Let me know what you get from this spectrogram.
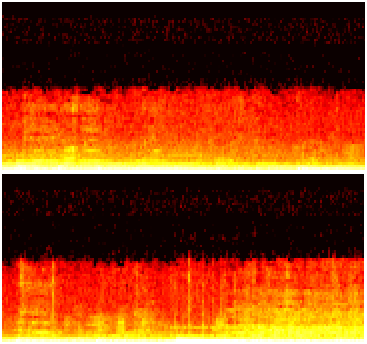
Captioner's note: person coughing; horse neighing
